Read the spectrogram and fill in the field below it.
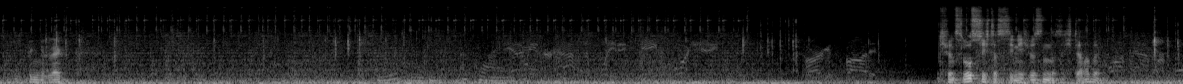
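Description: Weapons fire in rapid bursts.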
